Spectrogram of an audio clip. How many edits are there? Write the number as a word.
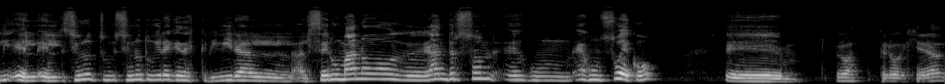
zero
